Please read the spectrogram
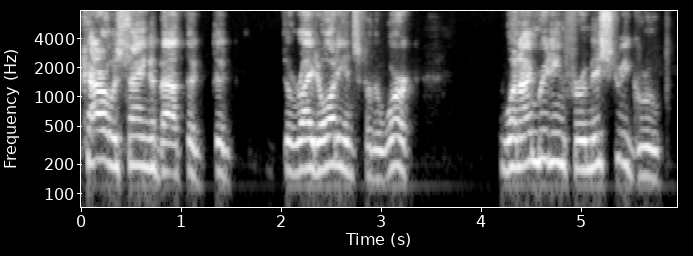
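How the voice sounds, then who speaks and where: With a Brooklyn accent and a bright, sharp tone, a man talks at a high pitch and moderate pace with ordinary pitch variation, in a dry, close sound with no echo against a quiet background. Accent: native Brooklyn. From Brooklyn, New York (Flatbush). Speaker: author and actor. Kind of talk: casual chat.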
